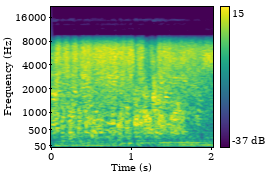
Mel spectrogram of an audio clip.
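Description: Open-sided safari truck driving, a loud steady noise of the ride, with a low engine hum coming in about one and a half seconds in.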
